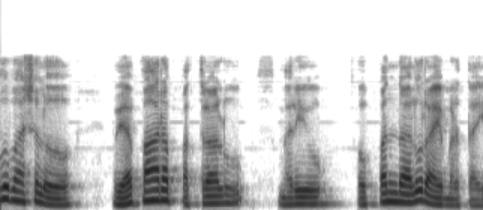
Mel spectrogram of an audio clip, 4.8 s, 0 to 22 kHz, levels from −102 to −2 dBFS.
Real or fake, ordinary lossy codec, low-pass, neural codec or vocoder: fake; none; 7.2 kHz; codec, 16 kHz, 8 kbps, FunCodec, trained on LibriTTS, 25 frames a second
